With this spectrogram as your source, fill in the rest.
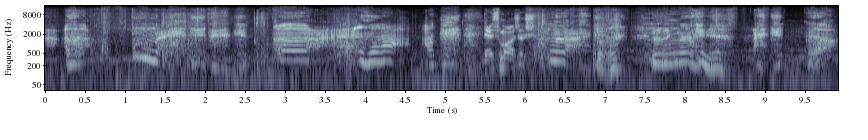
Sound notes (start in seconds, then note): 2.4 grunting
